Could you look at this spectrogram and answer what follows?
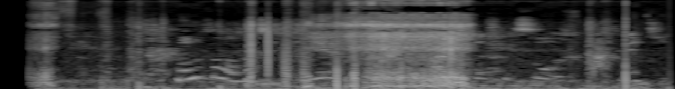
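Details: French Bulldog snoring while asleep: rough, snorting snore sounds with some whistling noise and faint room sounds; typical snoring.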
